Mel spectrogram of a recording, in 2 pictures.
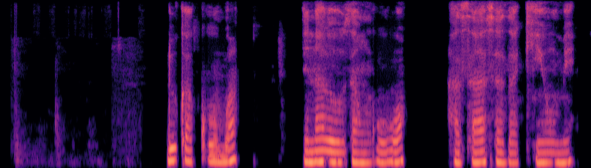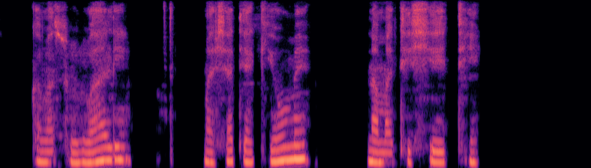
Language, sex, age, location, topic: Swahili, female, 18-24, Dar es Salaam, finance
